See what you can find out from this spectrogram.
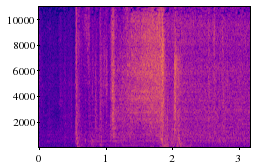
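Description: Three people get into a car and drive off: a sudden thud, then a steady, broad rush of engine and road noise that swells slightly and stays loud to the end. No one speaks.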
